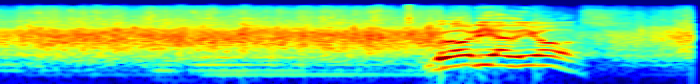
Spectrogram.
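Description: Congregation applause at a church service, a steady clapping wash that runs under a voice shouting praise near the end.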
